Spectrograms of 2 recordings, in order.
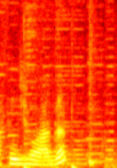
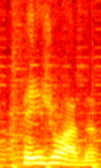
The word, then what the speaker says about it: Feijoada: Fran nos está haciendo la recomendación Agora tem aqui, ó, la feijoada, que esos son que é o frijoles. feijão preto. ¿Cómo se Feijão. pronuncia? Feijoada.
